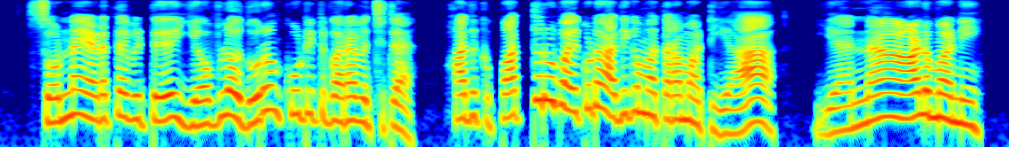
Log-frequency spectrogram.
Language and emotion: Tamil, angry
